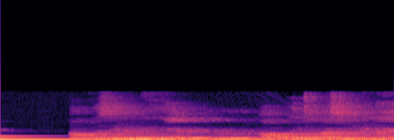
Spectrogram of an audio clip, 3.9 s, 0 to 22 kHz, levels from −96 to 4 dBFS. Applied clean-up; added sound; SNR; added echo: none; Marimba, xylophone; 2 dB; reverberation time 2.1 s.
